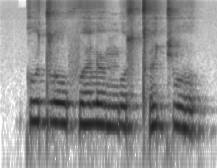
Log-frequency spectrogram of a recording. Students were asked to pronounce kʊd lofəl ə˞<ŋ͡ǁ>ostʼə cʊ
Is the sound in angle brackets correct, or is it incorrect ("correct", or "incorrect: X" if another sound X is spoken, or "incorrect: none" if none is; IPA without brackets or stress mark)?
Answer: incorrect: ŋ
